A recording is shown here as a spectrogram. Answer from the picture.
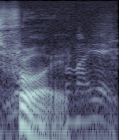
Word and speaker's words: Froy: frail English governess, Miss Froy. As played by Dame May Whitty in The Lady Vanishes in 1935, how could Margaret Lockwood possibly guess the truth? Sorry, I can't hear. Oh, it rhymes with joy.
